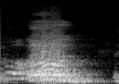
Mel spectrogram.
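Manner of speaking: big high shout of boom. Shown as a demonstration. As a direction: bellow it out to lead the room. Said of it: "shout boom as loud as you can".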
